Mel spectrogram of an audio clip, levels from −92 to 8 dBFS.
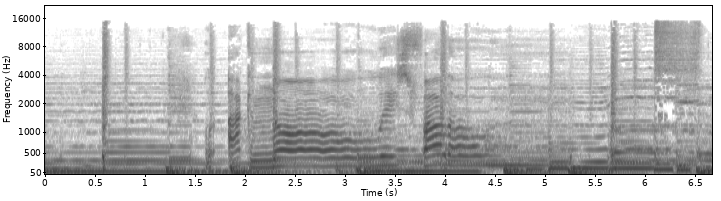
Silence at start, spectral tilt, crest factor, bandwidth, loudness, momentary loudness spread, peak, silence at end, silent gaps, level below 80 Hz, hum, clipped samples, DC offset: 0 s; -6 dB/octave; 16 dB; 15.5 kHz; -25 LUFS; 5 LU; -8 dBFS; 0 s; none; -28 dBFS; none; under 0.1%; under 0.1%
